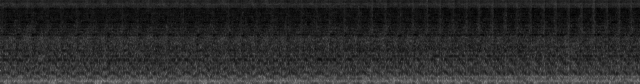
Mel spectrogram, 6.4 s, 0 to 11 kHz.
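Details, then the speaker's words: 1968 Datsun 510 after fitting new spark plugs and a new fuel pump, healthy battery: steady cranking about four beats a second, never fires; cranks but won't start, owner suspects new fuel pump still priming. "huh not working obviously feeling it How Bizarre healthy battery well it was probably not gonna be now might take a little while for the new fuel pump to Prime"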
